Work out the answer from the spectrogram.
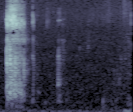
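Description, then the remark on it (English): A sudden harsh, explosive cough bursts out loudly, followed by a couple of softer, shorter coughs and a final sharp one, with no talking, after a slurp of hot chocolate went down the wrong way. “I shouldn't have done that. That went down the wrong hole.”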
